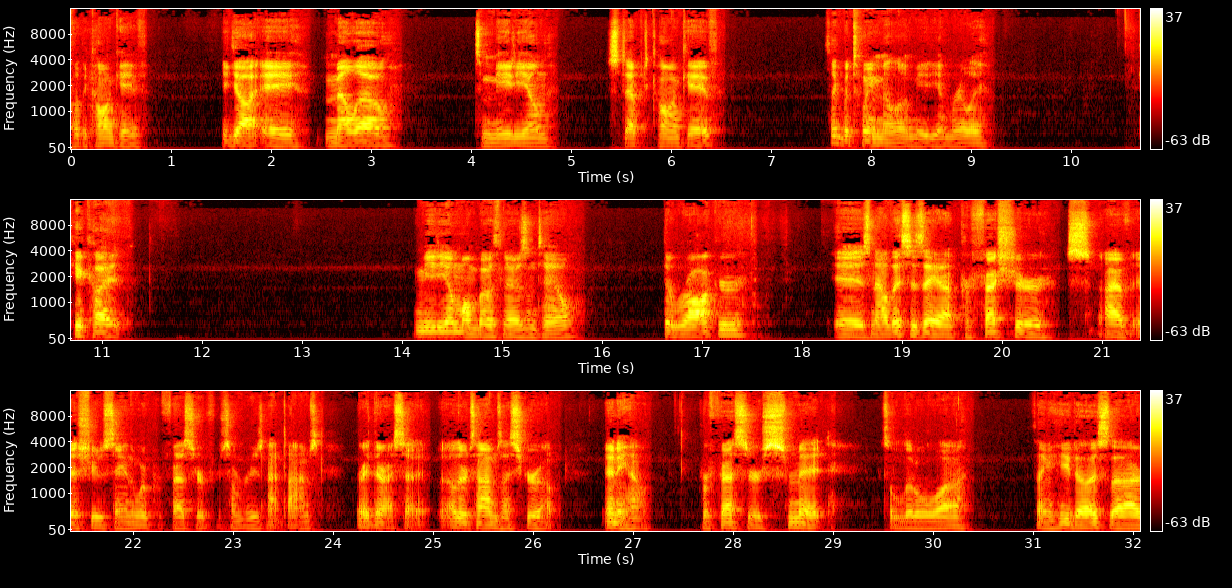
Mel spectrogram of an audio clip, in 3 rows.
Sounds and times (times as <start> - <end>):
Speech: 0.0 - 0.8, 1.5 - 3.4, 4.0 - 6.6, 7.5 - 9.3, 10.6 - 11.4, 14.1 - 15.9, 16.6 - 17.6, 18.3 - 32.0.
